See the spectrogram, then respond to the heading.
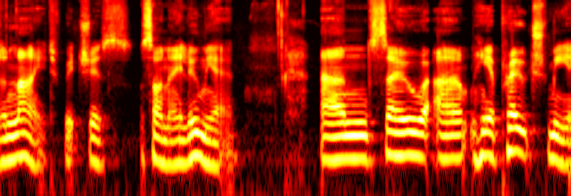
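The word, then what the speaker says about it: son et lumière: And this is called The Story of a Village, and it's Sonny Lumiere. Yes. Have I pronounced it correctly?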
